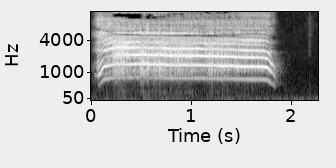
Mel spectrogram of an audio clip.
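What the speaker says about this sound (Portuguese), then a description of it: "o nosso personagem só sabe gritar" A single long, loud, piercing shriek from a child at school recess holds steady for nearly two seconds and then cuts off into silence.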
